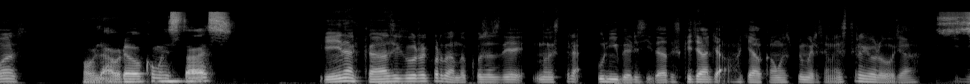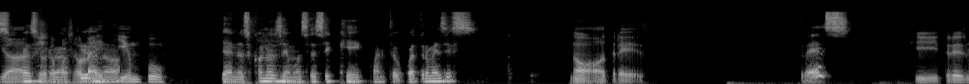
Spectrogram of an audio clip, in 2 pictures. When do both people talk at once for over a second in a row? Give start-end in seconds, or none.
9.6-11.0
